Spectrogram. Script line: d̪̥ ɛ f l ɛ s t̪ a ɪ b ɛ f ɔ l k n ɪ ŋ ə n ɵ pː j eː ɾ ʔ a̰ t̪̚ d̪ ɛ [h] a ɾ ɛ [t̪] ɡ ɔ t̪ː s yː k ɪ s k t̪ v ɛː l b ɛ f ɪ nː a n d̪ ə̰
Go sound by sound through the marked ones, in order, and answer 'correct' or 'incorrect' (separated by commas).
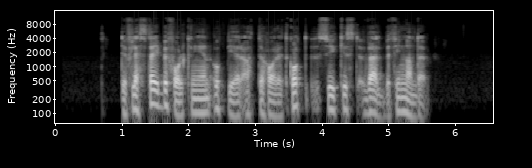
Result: correct, correct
